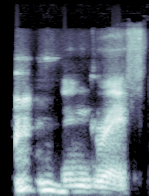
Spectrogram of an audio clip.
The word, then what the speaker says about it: Graeff: Graeff.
